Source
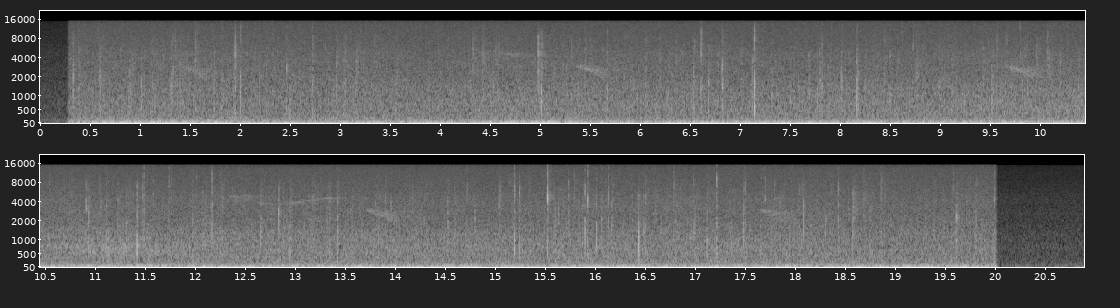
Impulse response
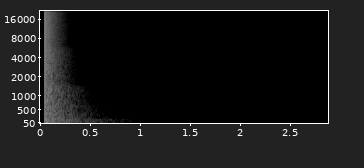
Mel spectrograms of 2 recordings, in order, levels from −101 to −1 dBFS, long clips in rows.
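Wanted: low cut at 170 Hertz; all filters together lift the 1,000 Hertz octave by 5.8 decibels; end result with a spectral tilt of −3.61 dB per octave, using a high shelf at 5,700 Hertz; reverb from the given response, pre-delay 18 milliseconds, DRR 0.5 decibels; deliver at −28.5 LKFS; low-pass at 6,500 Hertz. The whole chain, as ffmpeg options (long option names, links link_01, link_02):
-filter_complex "[0:a]highpass=170,lowpass=6500,equalizer=frequency=1000:width_type=o:gain=7.5,highshelf=frequency=5700:gain=-6.5,asplit=2[link_01][link_02];[1:a]atrim=start_sample=2205,adelay=18[link_03];[link_02][link_03]afir=irnorm=-1:irlink=0,volume=0dB[link_04];[link_01][link_04]amix=inputs=2:normalize=0,volume=2dB"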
